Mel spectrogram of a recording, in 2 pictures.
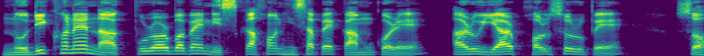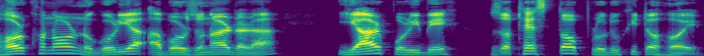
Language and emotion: Assamese, neutral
